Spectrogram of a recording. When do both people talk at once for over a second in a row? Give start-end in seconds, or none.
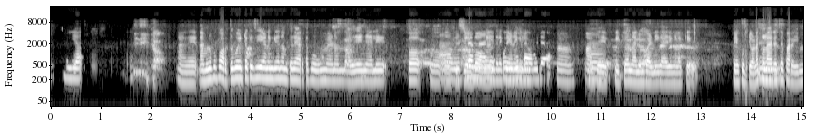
7.8-9.6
